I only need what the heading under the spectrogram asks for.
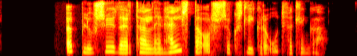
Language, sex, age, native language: Icelandic, female, 30-39, Icelandic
